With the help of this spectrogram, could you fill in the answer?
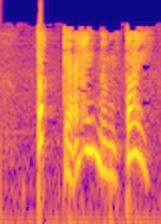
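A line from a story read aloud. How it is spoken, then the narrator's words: Shouted command. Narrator (Vietnamese): Nguyên Huân cất tiếng quát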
